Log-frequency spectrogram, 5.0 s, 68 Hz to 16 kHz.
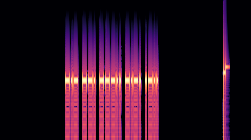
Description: Morse code, heard as a keyed tone, about 40 wpm, 700 Hz. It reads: KG8CL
